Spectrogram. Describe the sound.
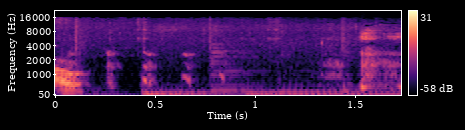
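A cartoonish fart sound effect: a low, buzzy, sputtering blurt that holds for over a second with slight pitch wobbles, after a short burst of voice-like chatter.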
